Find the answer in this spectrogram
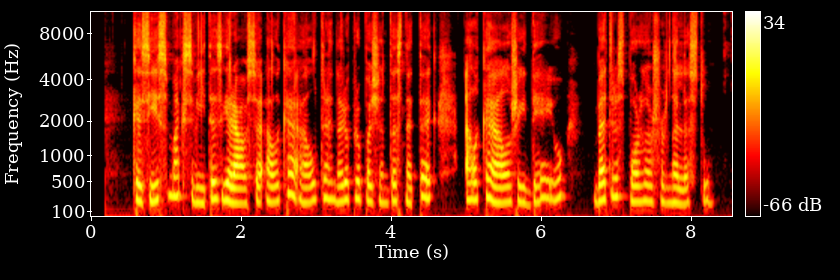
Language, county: Lithuanian, Kaunas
